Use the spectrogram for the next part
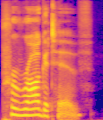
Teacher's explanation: Four syllables with the stress on the second. The first syllable is pre, not per.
